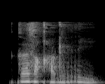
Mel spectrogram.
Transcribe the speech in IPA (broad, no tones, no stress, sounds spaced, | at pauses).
k ɜ z ɛ qʰ ɛ ɖ e r i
